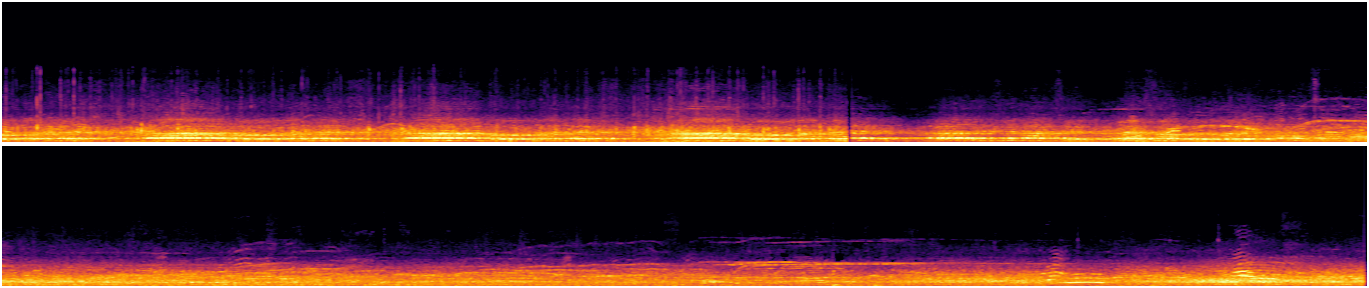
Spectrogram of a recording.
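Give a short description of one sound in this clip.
A crowd murmurs and calls out in a big open stadium.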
